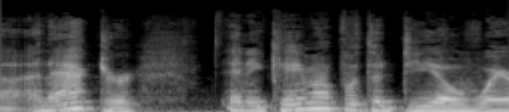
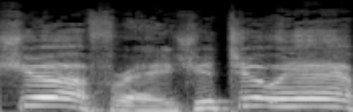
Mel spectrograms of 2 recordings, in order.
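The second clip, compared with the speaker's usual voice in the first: put-on Boston accent, very high, loud and drawn out; 12 semitones higher, 7 dB louder than usual. Retelling a man's reply when asked to use his slogan: boston accent. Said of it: "in that Boston accent".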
